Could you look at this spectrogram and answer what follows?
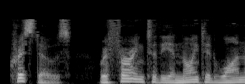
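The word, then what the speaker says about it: Χριστός: The initial sound in the word Christ, pronounced as Christos, referring to the Anointed One or Christ.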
